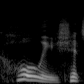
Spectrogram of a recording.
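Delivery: gasp-like high disbelief, kept contained; shocked exclamation. Retold or imitated. Friends discover their bound buddy, retold in shock.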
